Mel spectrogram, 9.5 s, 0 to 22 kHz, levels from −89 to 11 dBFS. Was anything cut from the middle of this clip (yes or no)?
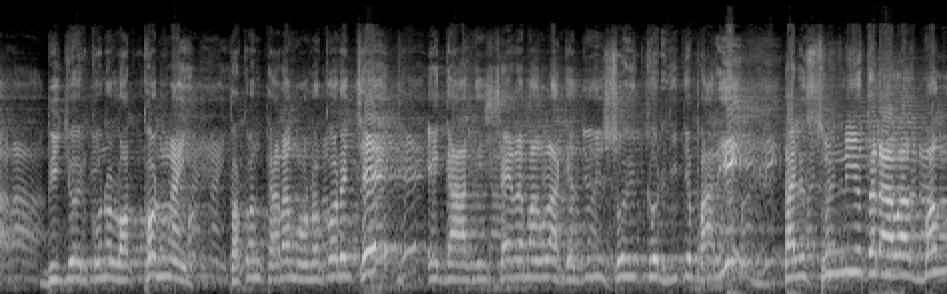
no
